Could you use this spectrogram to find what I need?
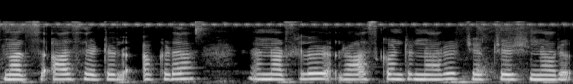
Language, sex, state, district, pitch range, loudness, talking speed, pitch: Telugu, female, Andhra Pradesh, Sri Satya Sai, 230-245 Hz, -15 LUFS, 75 wpm, 235 Hz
